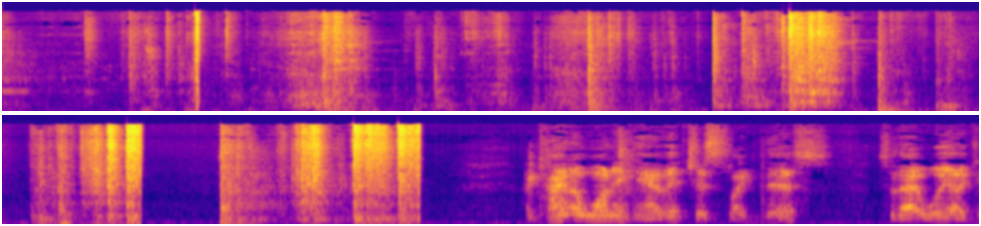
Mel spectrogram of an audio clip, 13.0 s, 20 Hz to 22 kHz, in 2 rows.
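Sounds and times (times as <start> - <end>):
metal stove clanking and scraping: 0.0 - 5.9.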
